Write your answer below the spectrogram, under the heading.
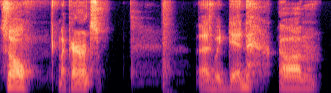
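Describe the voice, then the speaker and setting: A soft-spoken man with a bright, sharp tone, medium pitch and ordinary pitch variation. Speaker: vlogger. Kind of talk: casual vlog monologue. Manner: soft-spoken, keeping voice down; halting, repeats words.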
